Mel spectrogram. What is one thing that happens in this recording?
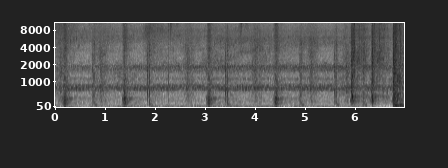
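Small footsteps patter and thud softly on stone.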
